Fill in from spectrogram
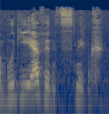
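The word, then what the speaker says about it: Buryevetsnik (Буревестник): Esse míssil se chama Buryevetsnik, mais ou menos isso é a pronúncia em russo.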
